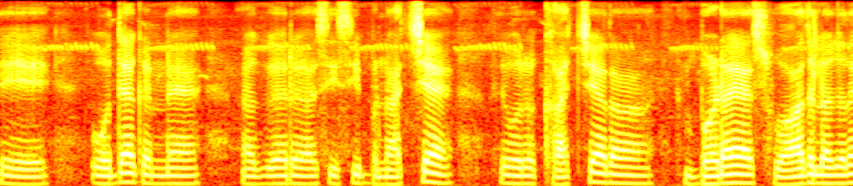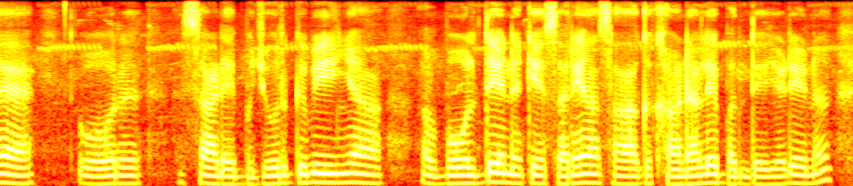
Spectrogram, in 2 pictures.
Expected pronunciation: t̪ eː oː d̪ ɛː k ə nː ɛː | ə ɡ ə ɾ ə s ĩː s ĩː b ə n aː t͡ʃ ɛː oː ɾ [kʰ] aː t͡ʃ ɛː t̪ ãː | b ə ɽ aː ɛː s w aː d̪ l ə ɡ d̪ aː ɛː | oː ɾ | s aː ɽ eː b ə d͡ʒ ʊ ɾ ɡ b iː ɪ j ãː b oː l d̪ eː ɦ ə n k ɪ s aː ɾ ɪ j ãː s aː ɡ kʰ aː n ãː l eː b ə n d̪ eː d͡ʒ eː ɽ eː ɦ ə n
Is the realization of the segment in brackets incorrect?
no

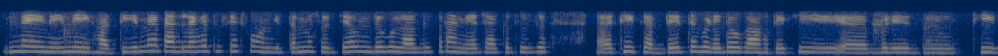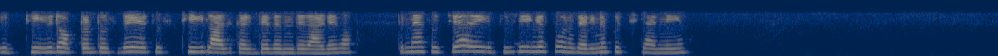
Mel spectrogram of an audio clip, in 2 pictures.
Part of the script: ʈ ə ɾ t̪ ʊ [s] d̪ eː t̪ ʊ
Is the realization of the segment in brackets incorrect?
no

